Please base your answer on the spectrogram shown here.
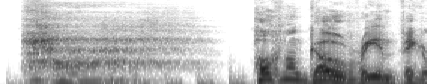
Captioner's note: sighs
